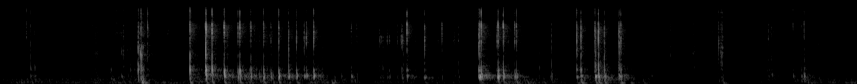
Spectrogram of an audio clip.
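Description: Shrink-wrap film crinkling and crackling on a plastic toy sphere as it is handled and turned in the hands, in several short bursts.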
